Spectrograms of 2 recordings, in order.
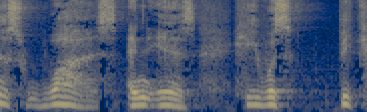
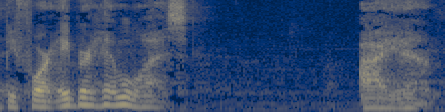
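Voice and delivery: a sacred secret, softer and lower; solemn hush; 4 semitones lower, 7 dB quieter than usual. Acted. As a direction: drop to a soft, low whisper on I am. Jesus' climactic divine claim.

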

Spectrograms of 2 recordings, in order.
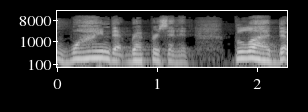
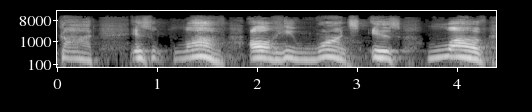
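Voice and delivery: slow and louder; slow, louder sermon proclamation; 3 semitones higher, 6 dB louder, much slower than usual. Real, not acted. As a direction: proclaim each word. Preacher quotes First John.

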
